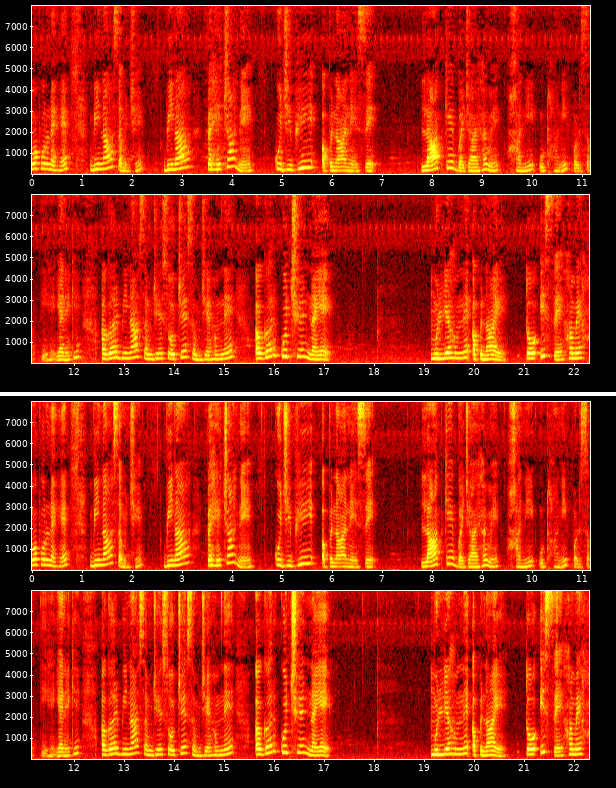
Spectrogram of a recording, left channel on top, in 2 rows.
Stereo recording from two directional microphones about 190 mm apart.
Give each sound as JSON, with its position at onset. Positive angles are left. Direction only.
{"t": 0.0, "sound": "speech", "side_deg": -40}
{"t": 19.1, "sound": "speech", "side_deg": -40}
